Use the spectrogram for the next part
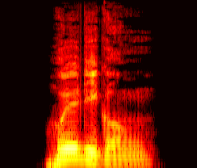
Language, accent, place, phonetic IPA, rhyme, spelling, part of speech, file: German, Germany, Berlin, [ˈhʊldɪɡʊŋ], -ʊldɪɡʊŋ, Huldigung, noun, De-Huldigung.ogg
- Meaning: homage (obligation to a feudal lord)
